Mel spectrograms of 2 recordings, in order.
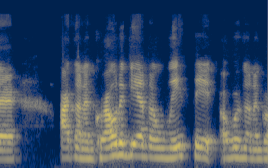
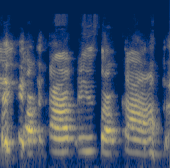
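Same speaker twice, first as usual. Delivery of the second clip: acted pleading tone, much higher; 8 semitones higher than usual. Recounting how she had to tell her not to call, retelling a plea. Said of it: "I had to tell her not to call".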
